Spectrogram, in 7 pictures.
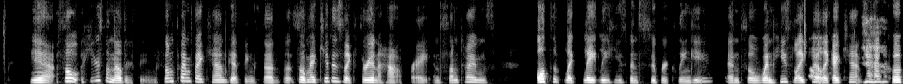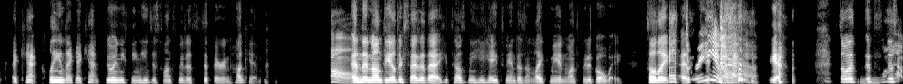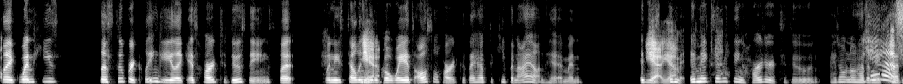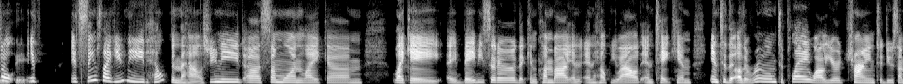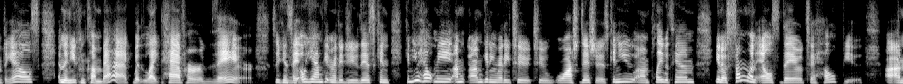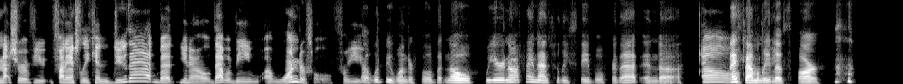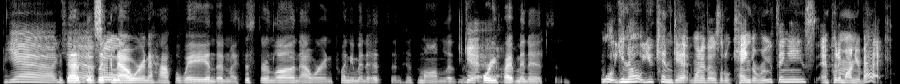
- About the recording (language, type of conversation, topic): English, advice, How can I balance work demands while making meaningful time for my family?
- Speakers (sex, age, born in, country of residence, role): female, 35-39, United States, United States, user; female, 50-54, United States, United States, advisor
- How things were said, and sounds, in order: tapping; laugh; chuckle; surprised: "At three and a half?"; laugh; laughing while speaking: "yeah"; chuckle; background speech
